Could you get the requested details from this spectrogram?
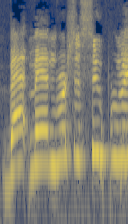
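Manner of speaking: excited shout. Real, not acted. Announcing the movie title.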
